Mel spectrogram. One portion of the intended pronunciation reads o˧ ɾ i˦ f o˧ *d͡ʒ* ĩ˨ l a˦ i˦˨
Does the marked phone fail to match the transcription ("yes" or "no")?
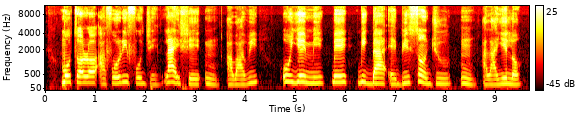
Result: no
